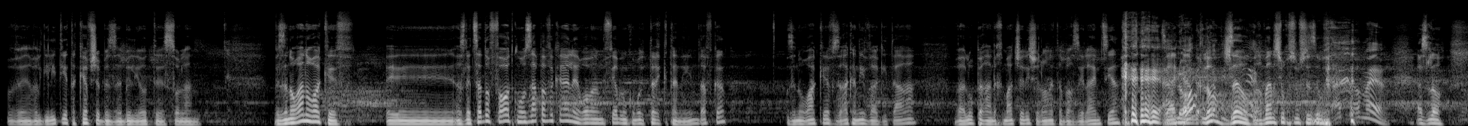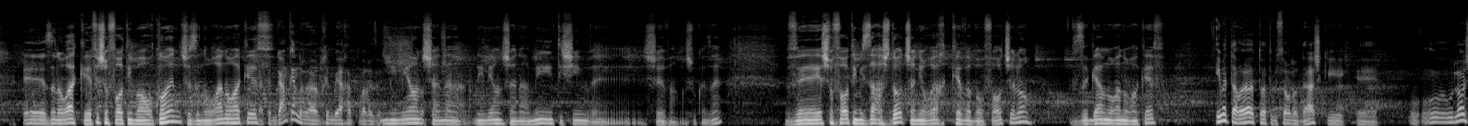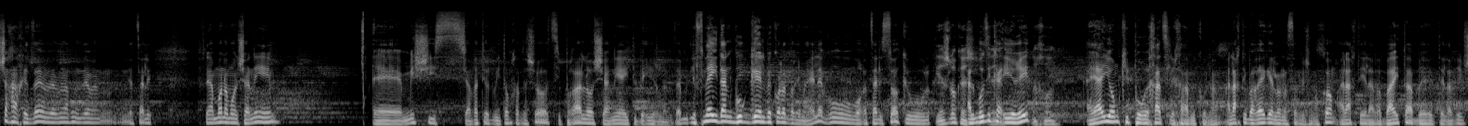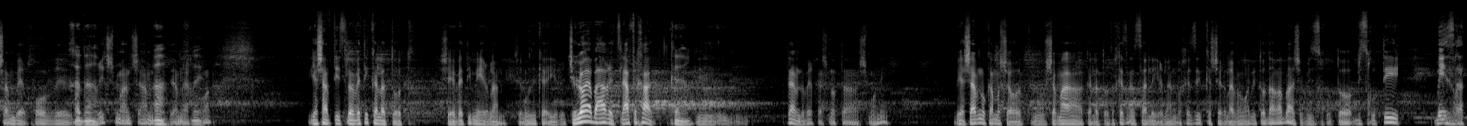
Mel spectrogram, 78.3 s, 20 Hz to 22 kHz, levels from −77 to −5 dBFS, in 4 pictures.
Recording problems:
echo of what is said; noticeable; throughout; 380 ms later, 15 dB below the speech

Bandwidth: 15 kHz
